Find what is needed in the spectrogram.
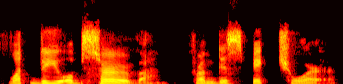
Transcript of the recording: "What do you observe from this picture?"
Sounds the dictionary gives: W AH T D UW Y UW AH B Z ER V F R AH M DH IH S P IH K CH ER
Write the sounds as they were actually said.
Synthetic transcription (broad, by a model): W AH T D UW Y UW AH B S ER V F R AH M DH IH S P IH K CH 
